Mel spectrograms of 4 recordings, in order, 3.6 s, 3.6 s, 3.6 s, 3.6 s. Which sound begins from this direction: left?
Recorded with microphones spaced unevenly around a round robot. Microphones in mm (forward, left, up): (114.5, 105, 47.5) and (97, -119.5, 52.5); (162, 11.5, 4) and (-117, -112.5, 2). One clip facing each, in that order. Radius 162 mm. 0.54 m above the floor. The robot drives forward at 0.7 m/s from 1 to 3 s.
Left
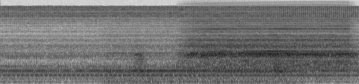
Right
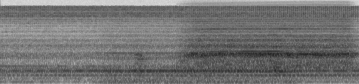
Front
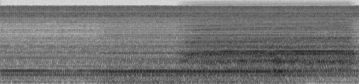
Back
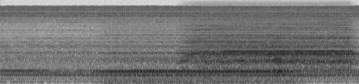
A hair dryer, at 1.8 s.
